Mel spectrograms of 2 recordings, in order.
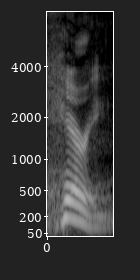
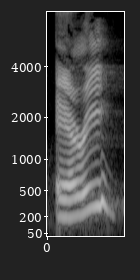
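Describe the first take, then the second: First: The H is pronounced in a standard accent. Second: The H is dropped in a Cockney accent. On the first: "Instead of Harry" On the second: "its Cockney pronunciation"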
